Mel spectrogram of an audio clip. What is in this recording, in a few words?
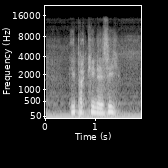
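"hyperkinesie", Dutch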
